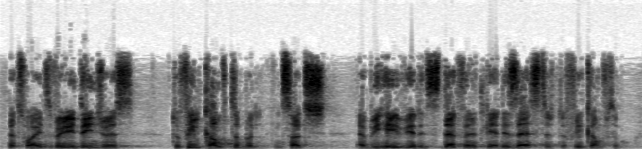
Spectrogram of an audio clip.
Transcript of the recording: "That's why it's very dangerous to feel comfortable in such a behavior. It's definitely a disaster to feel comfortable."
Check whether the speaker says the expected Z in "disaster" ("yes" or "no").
yes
